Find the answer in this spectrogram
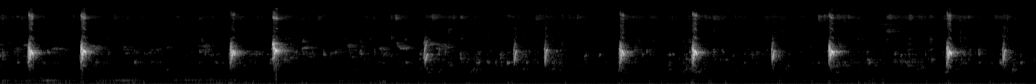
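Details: A yellow-vented bulbul sings to stir up rival bulbuls. Short, punchy, chirping notes come in loose pairs and groups across the clip, with a constant thin high-pitched hiss in the background.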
